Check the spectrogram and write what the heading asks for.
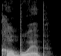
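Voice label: "cobweb", British English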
